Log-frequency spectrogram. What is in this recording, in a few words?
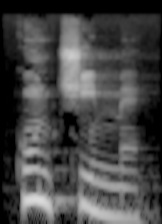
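"cuncimme", Vernazzese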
